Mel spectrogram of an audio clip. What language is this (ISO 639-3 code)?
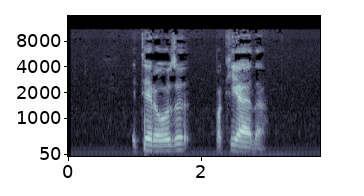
mki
